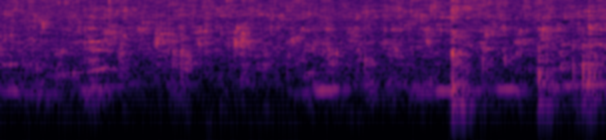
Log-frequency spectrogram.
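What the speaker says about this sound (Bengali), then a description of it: "তেলটা গরম হওয়ার পরে আস্তে আস্তে করে মাছগুলোকে দিয়ে দিলাম।" Bhangar fish fry in hot oil in a pan, giving a dense crackling sizzle with sharp spits and pops that carries on steadily from close by, with no talk.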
